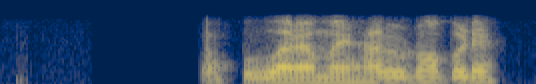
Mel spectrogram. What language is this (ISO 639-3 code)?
guj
